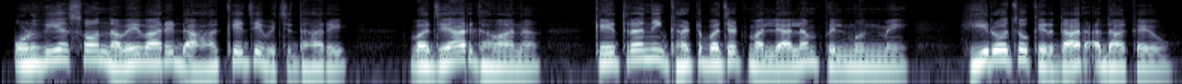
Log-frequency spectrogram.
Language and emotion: Sindhi, neutral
